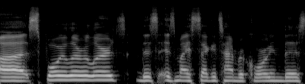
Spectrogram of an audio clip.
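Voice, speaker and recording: A man's voice comes through dry and close with no echo, on a very clean recording with a silent background. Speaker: YouTube commentary creator. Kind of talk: video commentary. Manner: casual, halting with fillers.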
